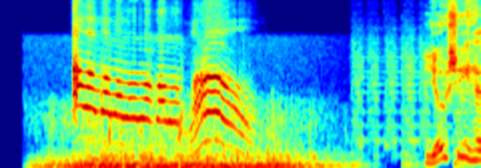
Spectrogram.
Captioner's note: Yoshi noises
